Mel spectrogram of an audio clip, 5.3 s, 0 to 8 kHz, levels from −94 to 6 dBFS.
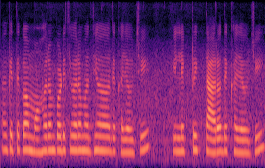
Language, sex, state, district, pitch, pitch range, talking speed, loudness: Odia, female, Odisha, Khordha, 215 Hz, 200-220 Hz, 90 wpm, -20 LUFS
